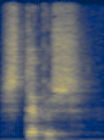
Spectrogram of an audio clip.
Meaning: plural of steppe
- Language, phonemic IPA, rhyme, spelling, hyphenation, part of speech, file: Dutch, /ˈstɛpəs/, -ɛpəs, steppes, step‧pes, noun, Nl-steppes.ogg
